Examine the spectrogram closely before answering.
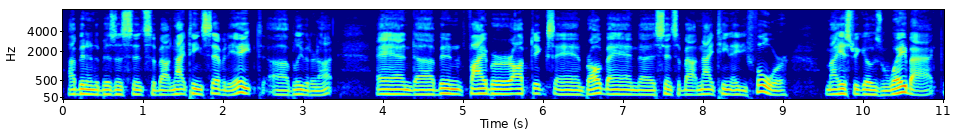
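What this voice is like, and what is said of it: Tennessee drawl. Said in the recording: “you might have the best accent of everybody in this field... Tennessee drawl... It's, it's very, very fun to listen to.”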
